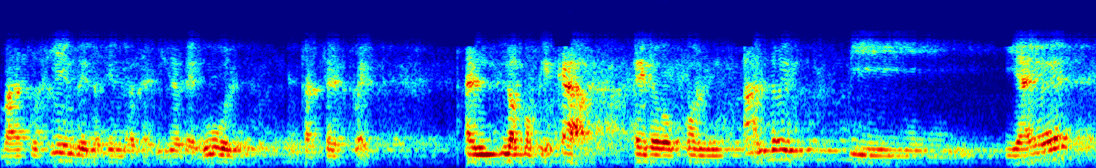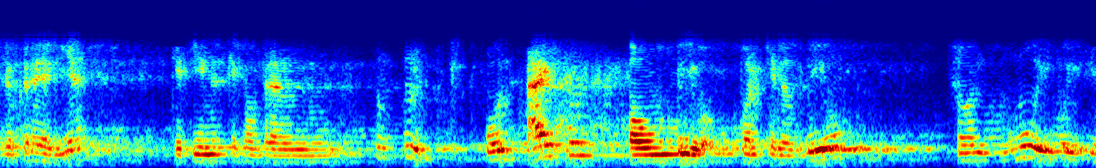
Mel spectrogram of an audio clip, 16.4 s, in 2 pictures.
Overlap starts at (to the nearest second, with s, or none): none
